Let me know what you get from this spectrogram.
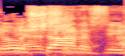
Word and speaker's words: O'Shaughnessy: So, how do you say his name actually? – That's as Irish as it sounds to me. Sure, O'Shaughnessy. – It's O'Shaughnessy. – I believe it is.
